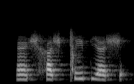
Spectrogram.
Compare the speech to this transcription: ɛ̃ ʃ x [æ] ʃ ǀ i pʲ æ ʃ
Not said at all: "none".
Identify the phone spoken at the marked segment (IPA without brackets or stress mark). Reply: a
